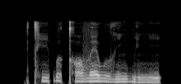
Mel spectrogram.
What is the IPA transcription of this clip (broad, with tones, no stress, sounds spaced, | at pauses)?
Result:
tʰ i˦ ɓ ʊ˦˨ kʰ ɔ˦ v ɛ˦ w u˨ ɣ ĩ˦ ɡ͡b ĩ˨ ŋ ĩ˨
